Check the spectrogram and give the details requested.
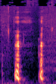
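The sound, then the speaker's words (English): Two quick, soft sneezes in a row, each a short breathy burst with a brief pause between them, and no talking around them. “Gesundheit.”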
